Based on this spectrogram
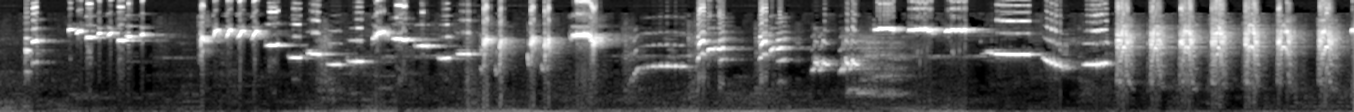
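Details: Orange-headed thrush mixing borrowed calls of other birds and a cat into a long varied song: high whistles, squeaky slurs, a drawn-out steady whistle, then rapid buzzy repeated notes at the end.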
